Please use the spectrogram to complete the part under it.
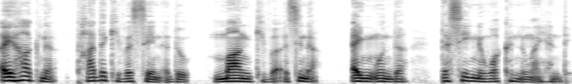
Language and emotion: Manipuri, sad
